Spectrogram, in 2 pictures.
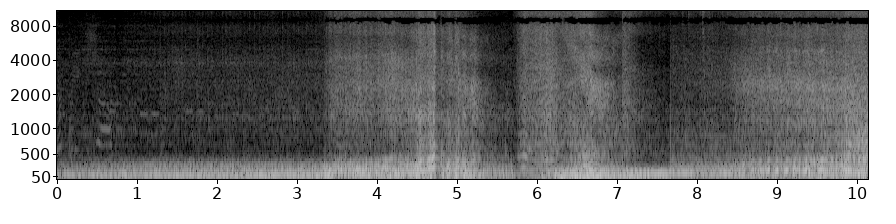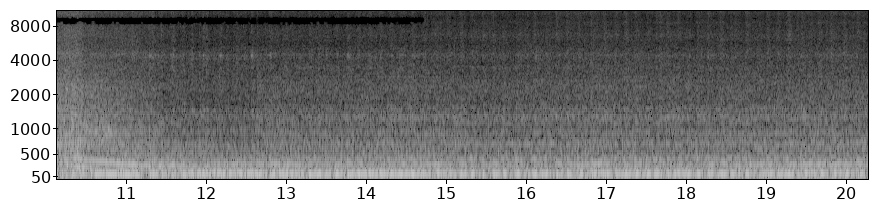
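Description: Polaris RMK Pro snowmobile's two-stroke engine revving up and down several times, then dropping in pitch as the sled slows and settling into a steady idle for the second half.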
